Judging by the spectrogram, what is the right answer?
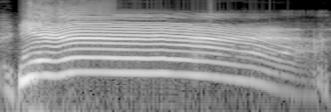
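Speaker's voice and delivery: long, high loud cheer; cheering crowd. Acted. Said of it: "As the people cheer".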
